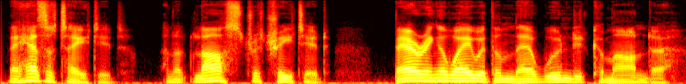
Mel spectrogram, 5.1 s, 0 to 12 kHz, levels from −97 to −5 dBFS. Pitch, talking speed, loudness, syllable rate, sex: 105 Hz, 150 wpm, -19 LUFS, 5.4 syllables/s, male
